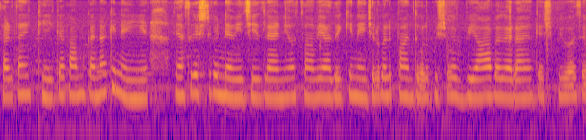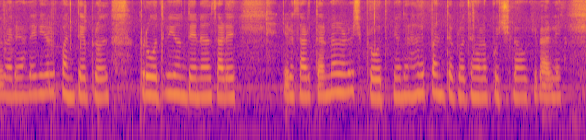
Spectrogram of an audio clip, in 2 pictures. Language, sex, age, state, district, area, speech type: Dogri, female, 18-30, Jammu and Kashmir, Jammu, rural, spontaneous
